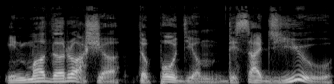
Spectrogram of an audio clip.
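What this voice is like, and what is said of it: Bad put-on Russian accent. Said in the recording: “forcing me to do a horrible accent”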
